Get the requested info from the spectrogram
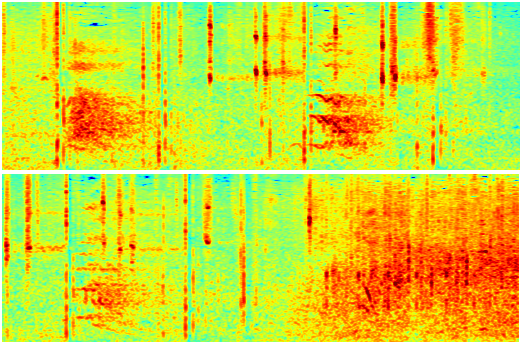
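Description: Tennis rally on a hard court: sharp pops of the racket striking the ball and the ball bouncing, with a player's short grunt on some shots. Crowd applause rises over the last second or so as the point ends.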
